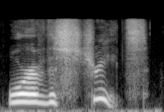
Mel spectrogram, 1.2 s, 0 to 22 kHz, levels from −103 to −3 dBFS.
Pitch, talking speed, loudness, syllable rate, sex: 270 Hz, 195 wpm, -17 LUFS, 3.8 syllables/s, female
